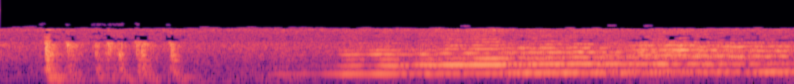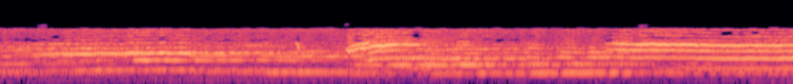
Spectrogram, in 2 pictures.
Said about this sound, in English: The cat's awake. Her yellow eyes are fixed on me with that calculating look.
